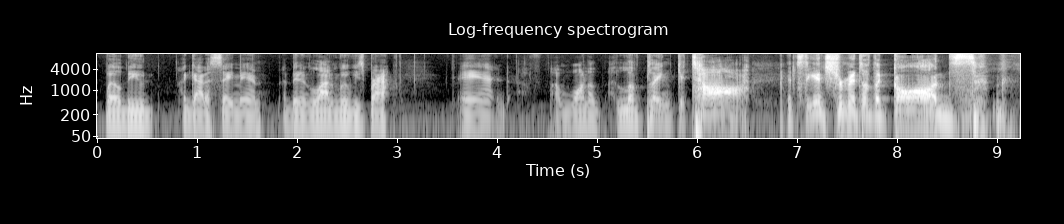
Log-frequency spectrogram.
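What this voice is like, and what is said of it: Imitates another person's voice. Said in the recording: “do a Jack Black impression”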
